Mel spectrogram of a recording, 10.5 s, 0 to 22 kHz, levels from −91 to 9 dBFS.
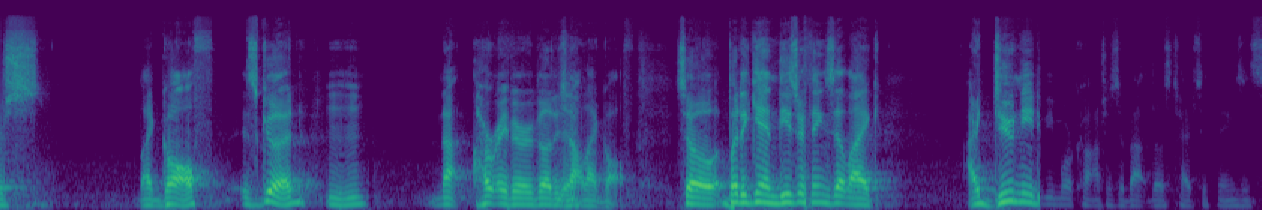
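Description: At 1.41 to 1.43 s, just before "is good", a 20 ms stretch turns rougher and noisier without any gap. This is a lost packet rebuilt from error correction: the next packet carried a low-bitrate copy, and the decoder played that copy in place of the original.

From 3.03 to 3.11 s the sound briefly smears and wobbles. Two consecutive 20 ms packets went missing, a short concealed packet loss. The receiver extended the preceding sound across the hole, filling roughly 15 and 24 ms, then blended back into the real signal.

At 5.83 to 5.85 s, between "yeah not like golf" and "but again these are", another 20 ms patch sounds coarser and noisier but stays continuous. This is a second single packet rebuilt from its lower-quality error-correction copy.

From 8.66 s, right after "I do need to", to the end, the audio drops by about 27 dB and only a faint residue remains. The likely cause is one channel inverted, so the shared content cancels when the two channels are summed to mono.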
